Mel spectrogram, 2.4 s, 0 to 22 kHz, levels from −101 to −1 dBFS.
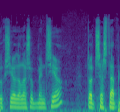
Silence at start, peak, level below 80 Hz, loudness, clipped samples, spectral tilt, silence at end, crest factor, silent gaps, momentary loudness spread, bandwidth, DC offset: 0 s; -10 dBFS; -52 dBFS; -28 LUFS; under 0.1%; -5.5 dB/octave; 0 s; 18 dB; none; 8 LU; 12.5 kHz; under 0.1%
